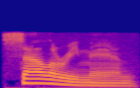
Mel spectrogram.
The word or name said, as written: salaryman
